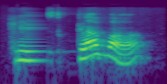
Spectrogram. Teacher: It's a fall followed by a rise. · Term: fall rise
